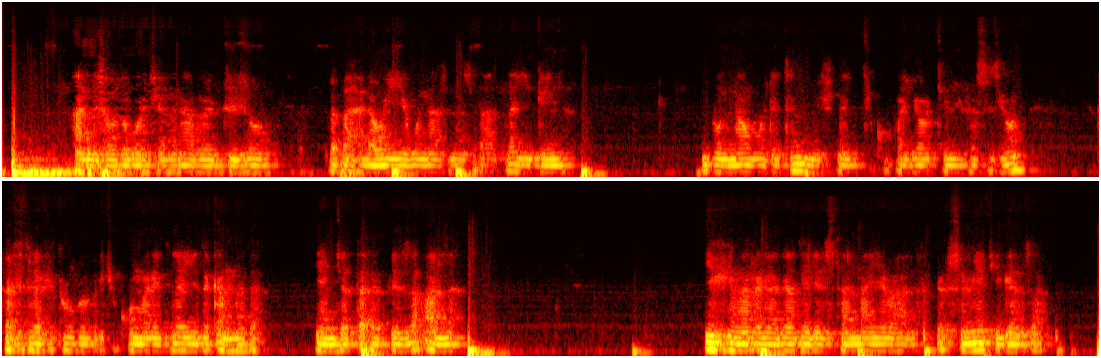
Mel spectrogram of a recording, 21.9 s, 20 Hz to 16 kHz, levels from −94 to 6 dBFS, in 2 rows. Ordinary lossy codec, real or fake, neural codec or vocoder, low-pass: Opus, 16 kbps; real; none; 14.4 kHz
